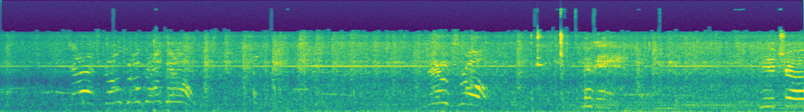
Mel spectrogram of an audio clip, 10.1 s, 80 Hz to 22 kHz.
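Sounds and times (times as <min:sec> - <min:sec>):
boat engine rumbling: 0:00.0 - 0:10.0.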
